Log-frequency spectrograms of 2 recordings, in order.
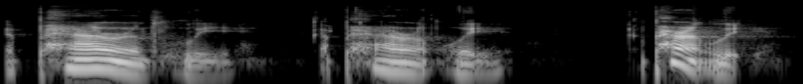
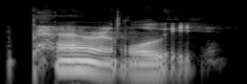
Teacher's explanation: the tongue is much more sticking toward the alveolar Ridge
